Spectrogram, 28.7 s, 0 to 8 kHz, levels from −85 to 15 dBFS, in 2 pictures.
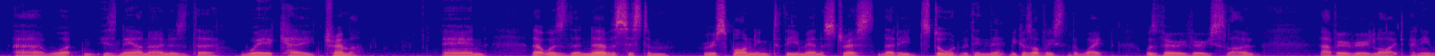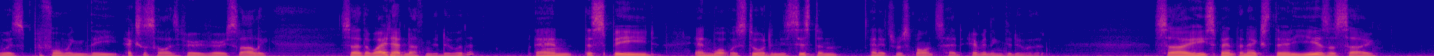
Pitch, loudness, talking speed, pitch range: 110 Hz, -33 LUFS, 180 wpm, 100-125 Hz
